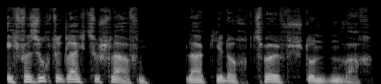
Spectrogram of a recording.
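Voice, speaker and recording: An actor reading as an observant writer recounting travels from a diary, in clipped, dryly observant phrases with a husky voice. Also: male voice, sits low, expressive, measured pace, a bit bright, full character voice.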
